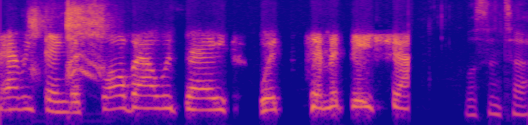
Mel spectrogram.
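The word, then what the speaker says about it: Timothée Chalamet: Timothy Chalamet.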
